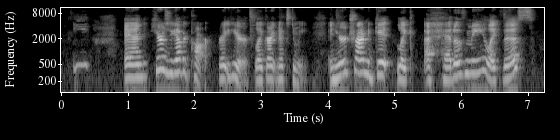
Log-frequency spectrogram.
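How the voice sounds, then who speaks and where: In a high pitch, a woman uses a raised, projected voice with a bright, sharp tone. Her delivery is animated, with big swings in loudness. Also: lively intonation, moderate pace. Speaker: vlogger. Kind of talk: casual vlog rant.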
